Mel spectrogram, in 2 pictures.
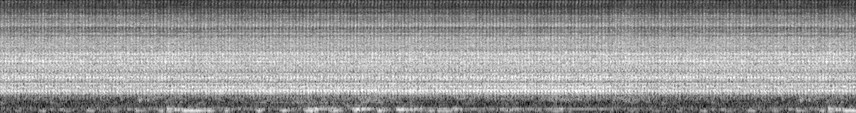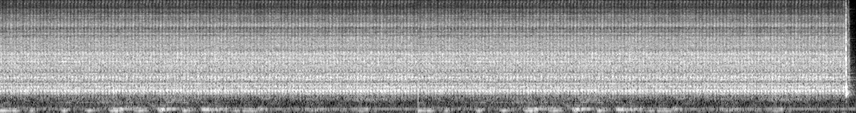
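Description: Film projector running: a steady mechanical whirr with hiss and a faint flickering low rumble.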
